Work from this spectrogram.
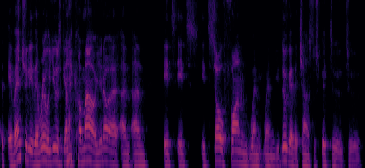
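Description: A man's voice: medium pitch, moderate pace. A young man co-hosting a podcast from a living room, laid-back and rambling in casual conversation. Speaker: podcast co-host.

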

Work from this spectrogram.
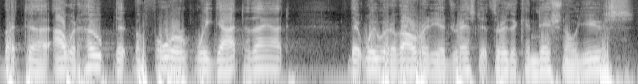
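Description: A man's voice: mid-range voice, level tone, moderate pace, dark tone. A man answering questions as a city official in a formal council meeting, in a chamber. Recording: reverberant meeting hall.

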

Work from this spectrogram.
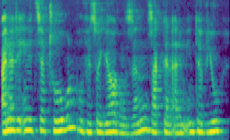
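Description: An actress playing a formal, composed news anchor reading a bulletin in a radio drama, with echo. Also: female voice, medium pitch, fairly even intonation, quick pace, mellow, highs cut off, lightly acted. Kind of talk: newsreading within a radio drama.

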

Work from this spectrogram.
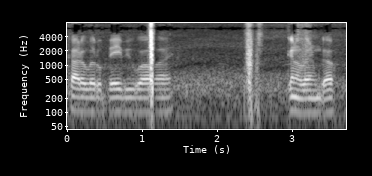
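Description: A man's voice: on the low side, completely flat delivery, moderate pace, very noisy. A young man talking casually to an action camera outdoors while fishing, in a plain, matter-of-fact way. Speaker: fishing vlogger. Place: outdoors by a truck and a river at dusk. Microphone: wide-angle action camera held close.

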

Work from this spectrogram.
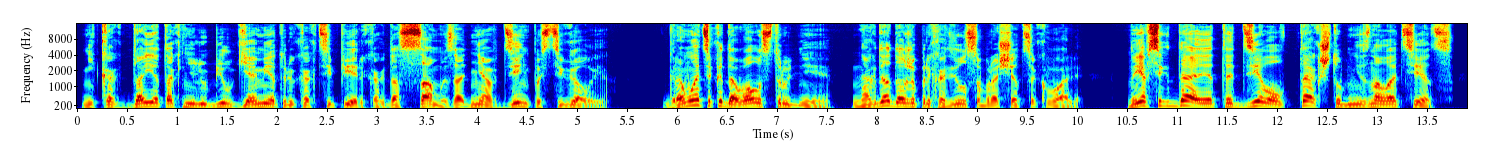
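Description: A man narrating a first-person literary story as an audiobook, with expressive, acted storytelling. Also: medium pitch, moderate pace, dry recording, clean studio sound.

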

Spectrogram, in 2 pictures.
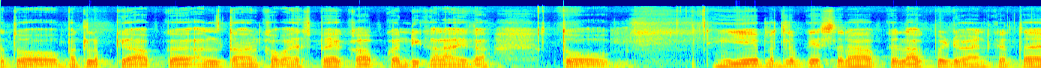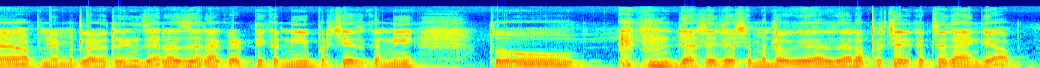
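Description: A man's voice: mid-range voice, a little mellow. A man with a Pakistani Urdu accent, chatting through a game tutorial as a channel host, leaning on fillers. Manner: chatty, repeats filler "matlab" often. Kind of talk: casual screen-recorded game tutorial. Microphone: voice-over on a screen recording.

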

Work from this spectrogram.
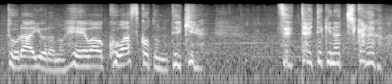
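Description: A woman voicing a young lion-woman warrior queen in a video game, passionate and earnest, with rough, tomboyish speech. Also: mid-range voice, expressive, brisk, background noise, close to an everyday voice. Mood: grave, resolute. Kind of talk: dramatic video game voice acting.

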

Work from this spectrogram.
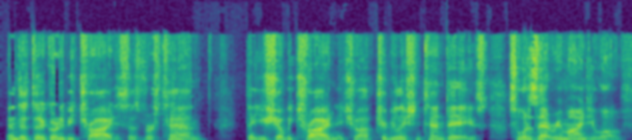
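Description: Gravelly middle-aged man teaching on a video call. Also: on the high side, steady tone, fairly quick. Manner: restarts sentences often, asks rhetorical "right?" questions. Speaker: pastor leading a Bible study. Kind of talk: teaching a Bible study. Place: room at home. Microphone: webcam on a video call.

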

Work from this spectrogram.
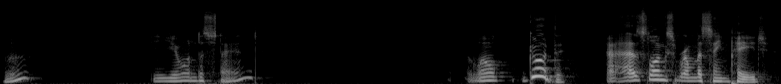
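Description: A man's voice: on the high side, vocal fry. A man voicing a proud but insecure, emotional tsundere catboy in an ASMR roleplay, with hesitant, stammering speech.

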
